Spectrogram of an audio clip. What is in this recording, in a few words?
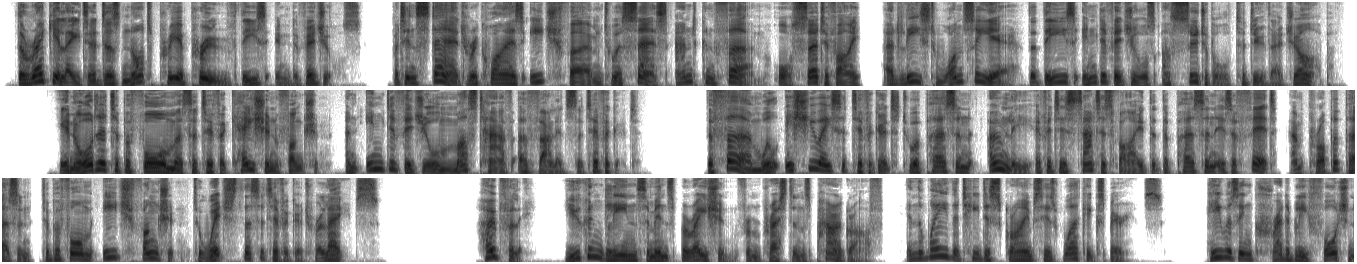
elearning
